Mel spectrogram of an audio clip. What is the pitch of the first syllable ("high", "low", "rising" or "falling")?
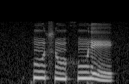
high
